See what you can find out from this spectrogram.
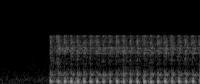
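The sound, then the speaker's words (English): A spinning prize wheel gives rapid, evenly spaced ratcheting clicks. They start abruptly and continue at a fast, steady rate until the end. “are you ready to spin the wheel, Robin? Hopefully you won't get the six-pack of brand-new hoof picks, but we'll have to see. All right, here we go.”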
